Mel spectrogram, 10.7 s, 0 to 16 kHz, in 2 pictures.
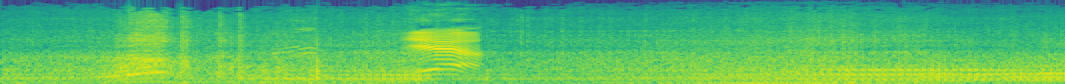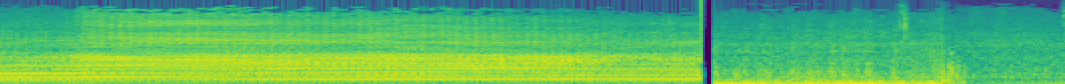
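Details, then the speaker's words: Whipple-supercharged Ford Mustang GT350R, manual transmission (3160) with broken third gear: V8 revs through the gears with a loose, uneven rattle following road speed, third gear rolling around inside. It won't drive in third. "sounds awful this thing is not happy third gear is just rolling around in there you can literally hear third gear"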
